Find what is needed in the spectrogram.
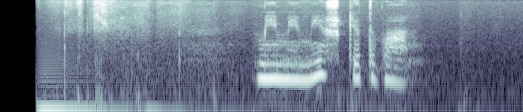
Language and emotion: Russian, sad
